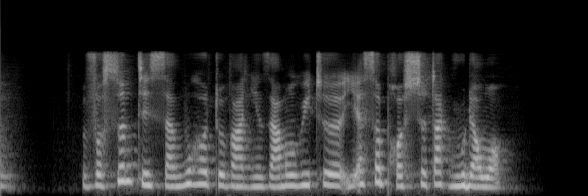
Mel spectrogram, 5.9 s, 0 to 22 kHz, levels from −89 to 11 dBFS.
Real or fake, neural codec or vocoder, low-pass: fake; codec, 16 kHz, about 1 kbps, DyCAST, with the encoder's durations; 7.2 kHz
